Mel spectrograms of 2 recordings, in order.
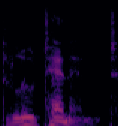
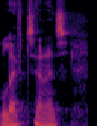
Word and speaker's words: lieutenant: Bubble Blade, second lieutenant. Lieutenant, not left tenant.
